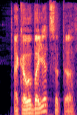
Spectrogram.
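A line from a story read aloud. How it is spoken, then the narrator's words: Good-natured respectful tone. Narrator (Russian): продолжал он тем же добродушно уважительным тоном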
